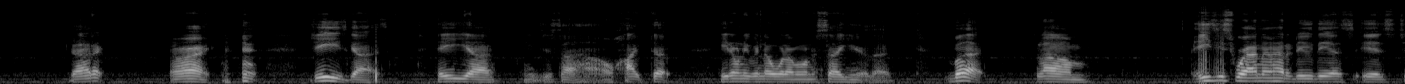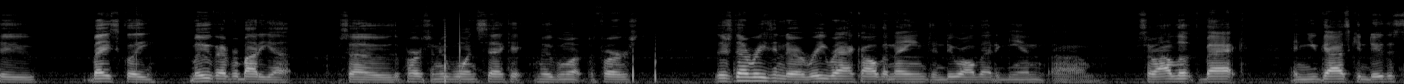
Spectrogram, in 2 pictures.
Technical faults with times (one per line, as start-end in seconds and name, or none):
3.76-3.78 loud pop
11.99-12.23 processor overload crackle
15.41-15.80 processor overload crackle
18.50-18.67 loud pop
20.38-20.62 loud pop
